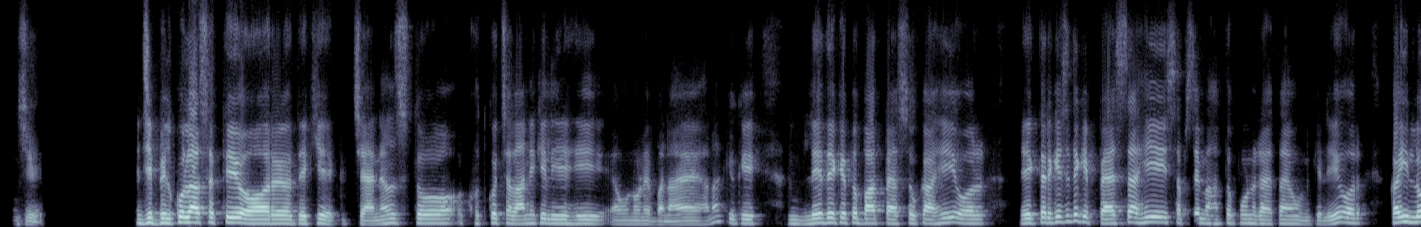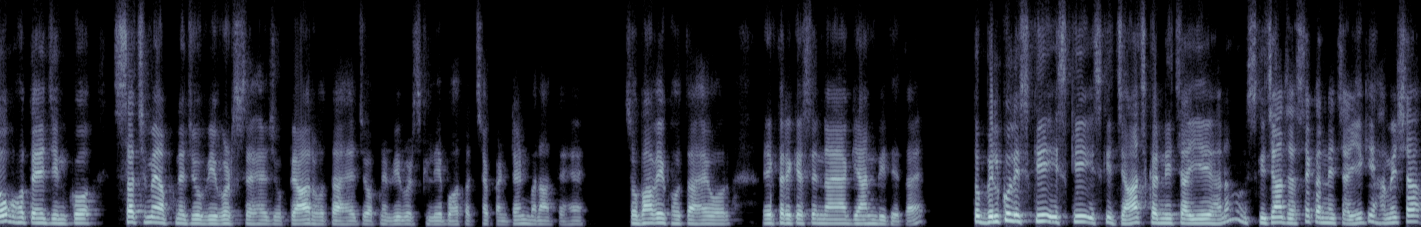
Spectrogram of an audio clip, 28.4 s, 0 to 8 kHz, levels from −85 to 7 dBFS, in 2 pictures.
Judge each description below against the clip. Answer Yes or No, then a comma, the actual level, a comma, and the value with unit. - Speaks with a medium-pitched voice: Yes, medium, 150 Hz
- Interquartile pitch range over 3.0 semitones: Yes, average, 3.7 semitones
